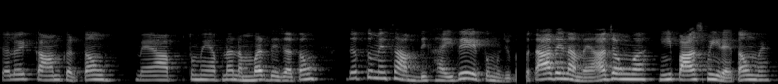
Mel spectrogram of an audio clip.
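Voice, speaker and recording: A woman's voice: mid-range voice, a little fast, few pauses, dull audio, close to an everyday voice. A woman voicing a self-important old male snake charmer in a retold story. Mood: proud.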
